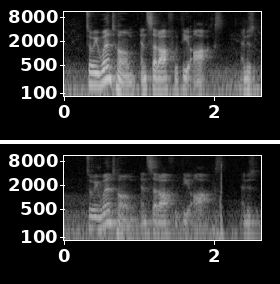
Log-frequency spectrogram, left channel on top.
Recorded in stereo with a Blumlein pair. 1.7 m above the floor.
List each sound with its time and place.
0.3 s a man speaking: 30° left, 0.5 m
